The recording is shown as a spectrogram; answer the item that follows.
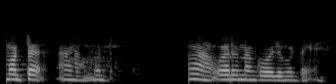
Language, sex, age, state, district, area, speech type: Malayalam, female, 45-60, Kerala, Thiruvananthapuram, urban, conversation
